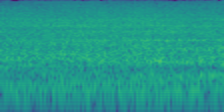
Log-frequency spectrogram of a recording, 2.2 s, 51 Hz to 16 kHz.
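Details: 2004 Cadillac DeVille Northstar V8 just after a jump start: steady, even idle under a heavy airy hiss with no knocks or misses; runs normally.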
